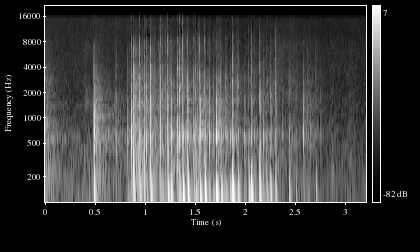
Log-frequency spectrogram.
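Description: A small box is tapped quickly with light, irregular taps for ASMR. The taps are short, dry, low knocks with a faint tone near 600 Hz, starting with one tap, then building into a dense flurry before trailing off into quiet.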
